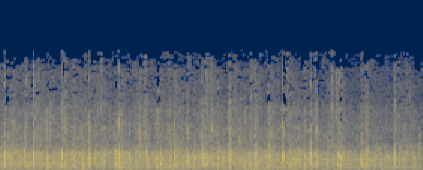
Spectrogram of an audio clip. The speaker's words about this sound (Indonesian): Wah, kalian memang anak cerdas. Berikan tepuk tangan untuk anak cerdas.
